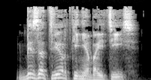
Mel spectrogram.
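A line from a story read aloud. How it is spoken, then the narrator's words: Vicious hiss. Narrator (Russian): злобно прошипел криминалист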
